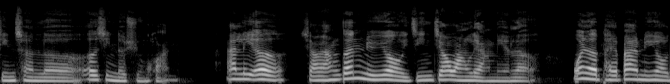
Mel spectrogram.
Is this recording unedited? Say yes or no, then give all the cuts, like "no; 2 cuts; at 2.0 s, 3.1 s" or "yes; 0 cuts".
no; 2 cuts; at 1.9 s, 2.9 s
